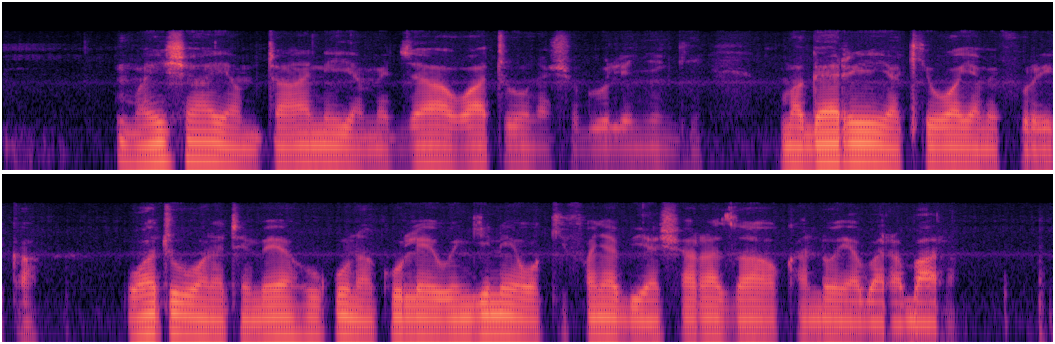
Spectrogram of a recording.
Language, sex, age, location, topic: Swahili, female, 18-24, Nairobi, government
